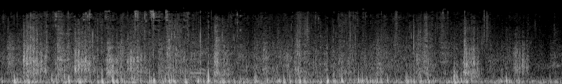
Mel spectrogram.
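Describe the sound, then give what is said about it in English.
Horse hooves clip-clopping as a ridden horse heads out to the gallop for a warm-up before canters: many quick, steady hoof strikes form a dense, loud, continuous rhythm throughout. “So we'll just go out to the gallop and we'll do a bit of a warm-up first and then we'll just do two canters on the gallop”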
